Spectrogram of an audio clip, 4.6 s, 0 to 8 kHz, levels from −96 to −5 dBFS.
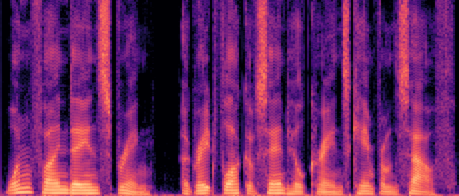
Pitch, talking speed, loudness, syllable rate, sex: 110 Hz, 210 wpm, -20 LUFS, 4.3 syllables/s, male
